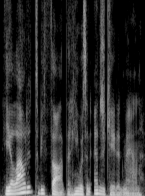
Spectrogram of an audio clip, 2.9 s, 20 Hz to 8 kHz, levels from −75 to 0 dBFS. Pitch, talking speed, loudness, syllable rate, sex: 110 Hz, 245 wpm, -17 LUFS, 6.1 syllables/s, male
